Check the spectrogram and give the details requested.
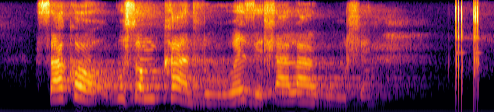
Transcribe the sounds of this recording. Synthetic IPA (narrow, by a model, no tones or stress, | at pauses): sakʰɔk̬usom̩kʰand͡ɮʱuwɛzɛɬalak̬uːɬɛ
